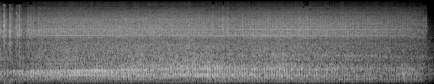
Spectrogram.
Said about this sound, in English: We're abandoning the hand shear, or the tin snips. We're going full power mode.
